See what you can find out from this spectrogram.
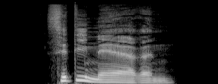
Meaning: inflection of citynah: 1. strong genitive masculine/neuter singular comparative degree 2. weak/mixed genitive/dative all-gender singular comparative degree
- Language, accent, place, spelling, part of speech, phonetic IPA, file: German, Germany, Berlin, citynäheren, adjective, [ˈsɪtiˌnɛːəʁən], De-citynäheren.ogg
